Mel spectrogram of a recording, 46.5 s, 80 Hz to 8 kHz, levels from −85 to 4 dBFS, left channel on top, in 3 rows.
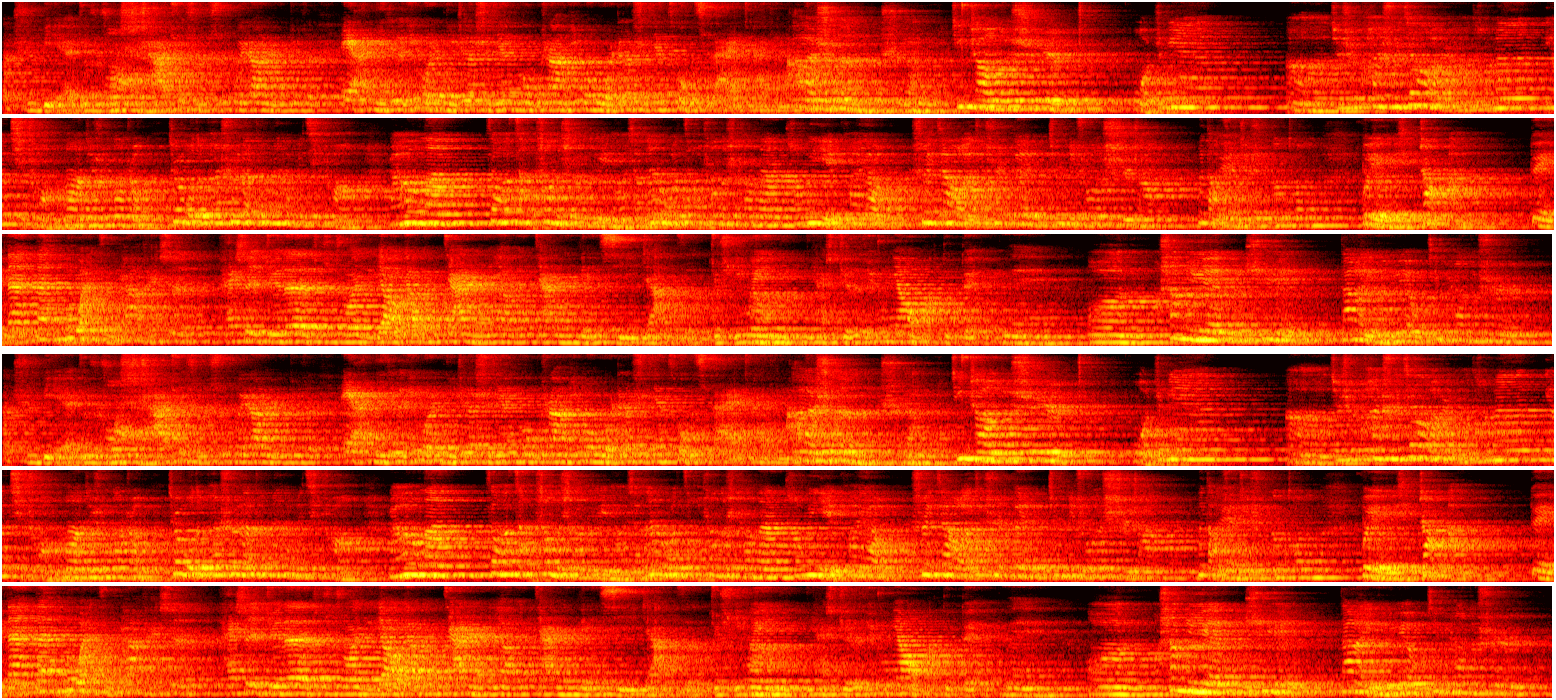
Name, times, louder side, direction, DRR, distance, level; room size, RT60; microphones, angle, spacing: voice 1, 0.1-8.4 9.0-9.4 27.7-28.0 29.2-29.5 30.8-40.8 42.1-42.5 44.7-45.0, equal, ahead, -8 dB, 2.6 m, -26 dB
voice 2, 1.0-1.6 7.9-9.2 9.5-10.6 11.3-12.1 12.8-20.0 20.4-30.1 31.0-31.1 31.6-31.7 38.4-38.9 41.0-41.5 41.9-44.0 44.4-46.2, right 1 dB, 50° right, -7 dB, 2.8 m, -25 dB
20.0 x 8.4 x 3.1 m, 3.0 s
head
